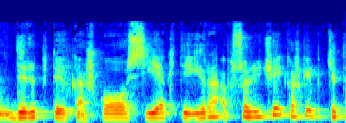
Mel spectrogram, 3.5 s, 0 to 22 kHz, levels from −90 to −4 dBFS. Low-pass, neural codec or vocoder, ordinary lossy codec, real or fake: 14.4 kHz; none; MP3, 48 kbps; real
